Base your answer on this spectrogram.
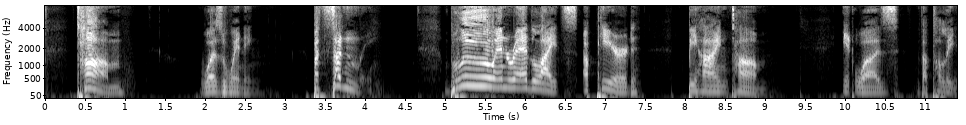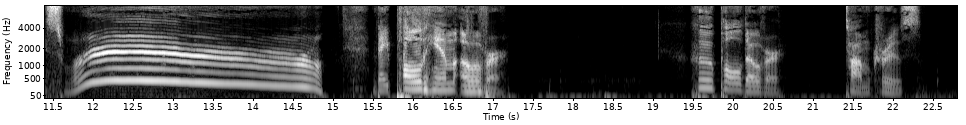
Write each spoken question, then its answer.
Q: Who pulled over Tom Cruise?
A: Well, the police. The police pulled over Tom Cruise.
